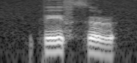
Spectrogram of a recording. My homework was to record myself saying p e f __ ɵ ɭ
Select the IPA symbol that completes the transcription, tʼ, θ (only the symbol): θ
